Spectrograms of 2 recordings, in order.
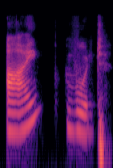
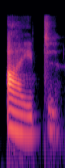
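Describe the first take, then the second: First: Both words are said fully, as two syllables. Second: The words are contracted into one short syllable. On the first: "this is I would" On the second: "we use this contraction"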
